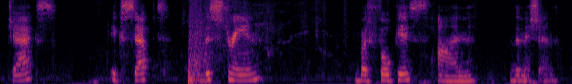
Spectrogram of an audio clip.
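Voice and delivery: soft, slow, steady and even-tempered. Retelling one line a brother said, imitating a calm voice. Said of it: "in his very typical, calm way".

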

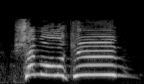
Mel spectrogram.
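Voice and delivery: very high, very loud scream.

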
